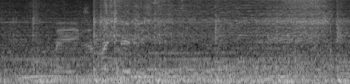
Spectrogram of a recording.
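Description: Grand Star video slot machine playing its free-game bonus music, with sound effects as coin-pot symbols land and burst; a bright hiss-like effect joins about half a second in.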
